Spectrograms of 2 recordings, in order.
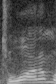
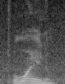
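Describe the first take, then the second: First: Tawanum with an open "ah", as in tuh-WAH-num; first pronunciation, "wahn". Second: Tawanum with a long "ay", as in tuh-WAY-num; second pronunciation, "wayn". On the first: Announcer trying out a name, Tawanum said tuh-WAH-num. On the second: Announcer offering an alternative name, Tawanum said tuh-WAY-num. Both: Shown as a demonstration. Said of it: "is it Tawanum or Tawanum".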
